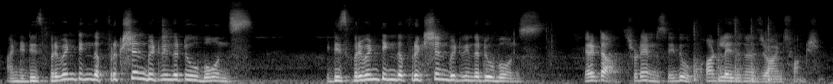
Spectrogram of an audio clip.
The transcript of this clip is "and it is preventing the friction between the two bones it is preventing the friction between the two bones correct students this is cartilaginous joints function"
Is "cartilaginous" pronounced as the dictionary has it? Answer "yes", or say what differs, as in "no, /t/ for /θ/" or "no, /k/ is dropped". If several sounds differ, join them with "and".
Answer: no, /l/ is dropped and /z/ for /dʒ/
